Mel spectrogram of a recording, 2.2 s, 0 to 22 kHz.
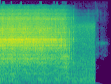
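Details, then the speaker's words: Yozma IN10 electric dirt bike, about 300 miles, chain tightened three times for stretch; rear wheel lifted and throttled: fast, harsh ratcheting rattle over the motor as the wheel spins up, then drops away; worn chain tensioner pulley. "So we were like, what's that racket? That's not normal. And you know we've been having all these chain problems, right?"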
